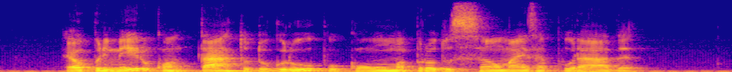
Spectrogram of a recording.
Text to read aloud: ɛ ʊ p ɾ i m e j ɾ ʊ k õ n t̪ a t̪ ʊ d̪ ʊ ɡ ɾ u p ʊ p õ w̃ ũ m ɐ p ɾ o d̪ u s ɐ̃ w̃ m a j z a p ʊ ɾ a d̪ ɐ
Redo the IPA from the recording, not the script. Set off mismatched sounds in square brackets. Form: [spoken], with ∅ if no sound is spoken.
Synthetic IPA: ɛ ʊ p ɾ i m e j ɾ ʊ k õ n t̪ a t̪ ʊ d̪ ʊ ɡ ɾ u p ʊ [k] õ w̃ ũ m ɐ p ɾ o d̪ u s ɐ̃ w̃ m a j z a p [u] ɾ a d̪ ɐ

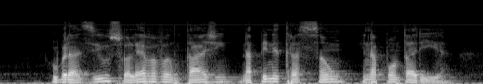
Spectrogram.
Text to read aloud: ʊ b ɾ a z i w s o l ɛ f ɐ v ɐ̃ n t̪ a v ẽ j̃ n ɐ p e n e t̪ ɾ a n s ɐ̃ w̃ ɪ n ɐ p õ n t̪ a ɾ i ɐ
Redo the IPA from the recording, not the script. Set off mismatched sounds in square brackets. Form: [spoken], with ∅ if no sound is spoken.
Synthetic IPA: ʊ b ɾ a z i w s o l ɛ [v] ɐ v ɐ̃ n t̪ a [ʒ] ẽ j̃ n ɐ p e n e t̪ ɾ a [∅] s ɐ̃ w̃ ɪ n ɐ p õ n t̪ a ɾ i ɐ

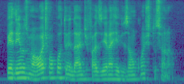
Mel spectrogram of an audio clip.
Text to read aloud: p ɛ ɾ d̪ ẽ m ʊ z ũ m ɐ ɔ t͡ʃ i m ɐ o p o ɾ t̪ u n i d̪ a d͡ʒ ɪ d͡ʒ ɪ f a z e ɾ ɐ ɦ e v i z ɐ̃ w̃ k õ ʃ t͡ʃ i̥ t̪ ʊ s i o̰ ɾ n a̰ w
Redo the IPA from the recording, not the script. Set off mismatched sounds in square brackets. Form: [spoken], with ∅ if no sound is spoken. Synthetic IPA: p [e] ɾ d̪ ẽ m ʊ z ũ m ɐ ɔ t͡ʃ i m ɐ o p o ɾ t̪ u n i d̪ a d͡ʒ ɪ d͡ʒ ɪ f a z e ɾ ɐ ɦ e v i z ɐ̃ w̃ k õ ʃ t͡ʃ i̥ t̪ [u] s i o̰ [∅] n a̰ w

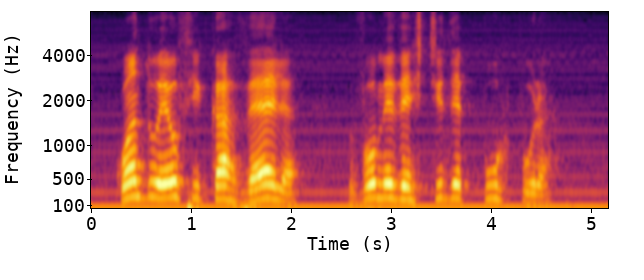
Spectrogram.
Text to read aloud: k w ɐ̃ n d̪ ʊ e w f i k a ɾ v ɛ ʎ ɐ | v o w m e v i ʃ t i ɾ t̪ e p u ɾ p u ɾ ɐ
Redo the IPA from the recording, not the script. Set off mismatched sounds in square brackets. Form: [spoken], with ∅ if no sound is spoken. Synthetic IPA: k w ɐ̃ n d̪ ʊ e w f i k a ɾ v ɛ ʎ ɐ | v o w m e v [e] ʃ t i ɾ [d̪] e p u ɾ p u ɾ ɐ

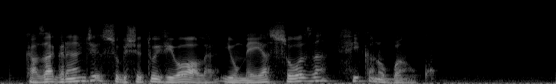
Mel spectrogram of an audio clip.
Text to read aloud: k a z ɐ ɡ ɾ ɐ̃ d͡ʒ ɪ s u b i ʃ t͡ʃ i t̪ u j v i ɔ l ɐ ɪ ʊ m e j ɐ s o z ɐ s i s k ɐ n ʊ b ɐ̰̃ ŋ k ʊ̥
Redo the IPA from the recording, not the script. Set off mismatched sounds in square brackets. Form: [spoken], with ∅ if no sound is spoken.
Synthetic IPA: k a z ɐ ɡ ɾ ɐ̃ d͡ʒ ɪ s u b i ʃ t͡ʃ i t̪ u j v i ɔ l ɐ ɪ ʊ m e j ɐ s o z ɐ [f] i [∅] k ɐ n ʊ b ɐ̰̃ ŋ k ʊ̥

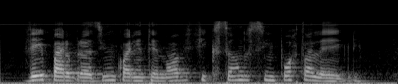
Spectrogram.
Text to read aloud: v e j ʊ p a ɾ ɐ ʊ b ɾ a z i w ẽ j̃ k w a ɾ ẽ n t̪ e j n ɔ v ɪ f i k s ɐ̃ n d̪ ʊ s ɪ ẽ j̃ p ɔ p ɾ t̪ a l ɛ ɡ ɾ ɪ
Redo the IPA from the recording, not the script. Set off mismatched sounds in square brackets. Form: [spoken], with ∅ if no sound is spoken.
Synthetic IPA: v e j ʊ p a ɾ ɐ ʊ b ɾ a z i w ẽ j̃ k w a ɾ ẽ n t̪ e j n ɔ v ɪ f i k s ɐ̃ n d̪ ʊ s ɪ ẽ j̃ p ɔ [∅] ɾ t̪ a l ɛ ɡ ɾ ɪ

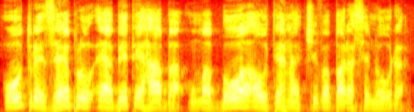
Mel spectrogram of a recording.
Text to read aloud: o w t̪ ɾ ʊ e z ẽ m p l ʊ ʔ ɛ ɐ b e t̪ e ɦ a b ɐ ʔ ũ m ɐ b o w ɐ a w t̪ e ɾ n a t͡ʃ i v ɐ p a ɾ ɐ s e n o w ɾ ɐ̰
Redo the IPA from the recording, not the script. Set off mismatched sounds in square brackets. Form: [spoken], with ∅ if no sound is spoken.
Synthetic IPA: o w t̪ ɾ ʊ e z ẽ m p l ʊ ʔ ɛ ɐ b e t̪ e ɦ a b ɐ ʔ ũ m ɐ b o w ɐ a w t̪ e ɾ n a t͡ʃ i v ɐ p a ɾ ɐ s e n o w ɾ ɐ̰

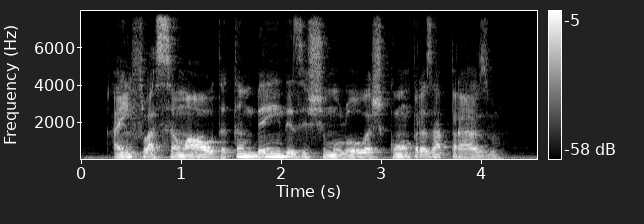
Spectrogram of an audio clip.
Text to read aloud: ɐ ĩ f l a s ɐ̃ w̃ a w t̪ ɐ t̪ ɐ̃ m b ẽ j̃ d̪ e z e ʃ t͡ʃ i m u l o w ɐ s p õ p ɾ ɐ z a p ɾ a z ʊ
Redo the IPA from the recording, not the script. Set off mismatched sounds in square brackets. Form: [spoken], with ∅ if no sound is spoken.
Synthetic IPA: ɐ ĩ f l a s ɐ̃ w̃ a w t̪ ɐ t̪ ɐ̃ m b ẽ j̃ d̪ e z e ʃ t͡ʃ i m u l o w ɐ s [k] õ p ɾ ɐ z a p ɾ a z ʊ

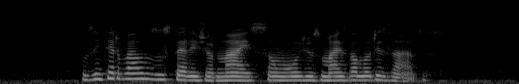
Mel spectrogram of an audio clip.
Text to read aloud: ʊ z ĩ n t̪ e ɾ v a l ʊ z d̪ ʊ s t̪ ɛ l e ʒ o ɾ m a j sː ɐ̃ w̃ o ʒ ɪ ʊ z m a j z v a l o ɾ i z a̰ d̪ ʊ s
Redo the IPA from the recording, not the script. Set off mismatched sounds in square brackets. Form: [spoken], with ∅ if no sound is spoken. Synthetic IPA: ʊ z ĩ n t̪ e ɾ v a l ʊ z d̪ ʊ s t̪ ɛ l e ʒ o ɾ [n] a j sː ɐ̃ w̃ o ʒ ɪ ʊ z m a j z v a l o ɾ i z a̰ d̪ ʊ s

